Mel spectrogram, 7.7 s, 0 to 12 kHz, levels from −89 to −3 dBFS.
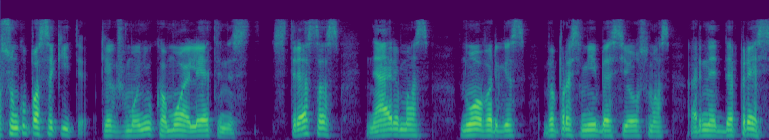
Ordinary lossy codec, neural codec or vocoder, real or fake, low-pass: AAC, 48 kbps; none; real; 7.2 kHz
